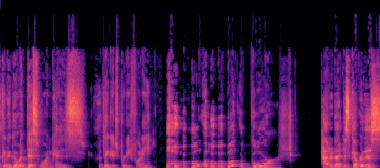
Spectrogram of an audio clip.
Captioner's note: goofy laughing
